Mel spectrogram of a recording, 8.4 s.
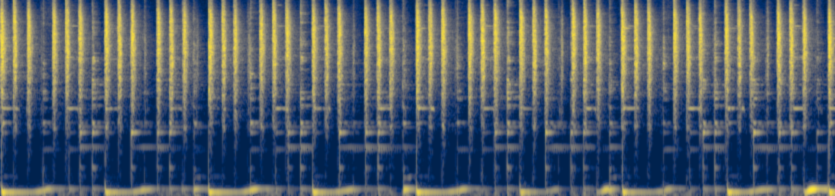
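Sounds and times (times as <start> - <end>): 
udu drum hip-hop beat: 0.0 - 8.3.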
